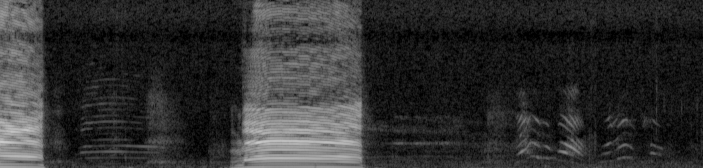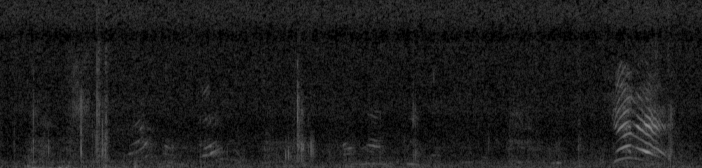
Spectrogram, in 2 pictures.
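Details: Sheep bleat: one loud, harmonic, slightly quavering cry near the start, then a long stretch of low background noise with faint distant calls and rustling.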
